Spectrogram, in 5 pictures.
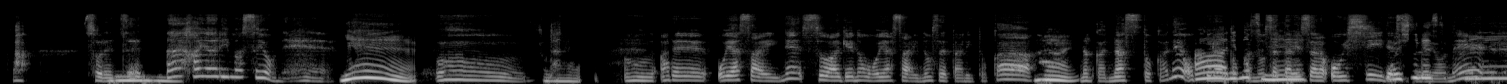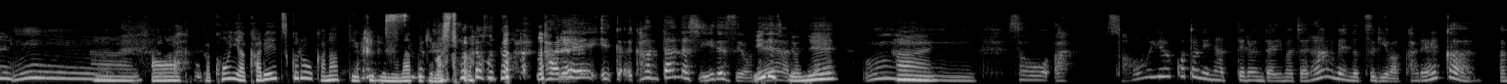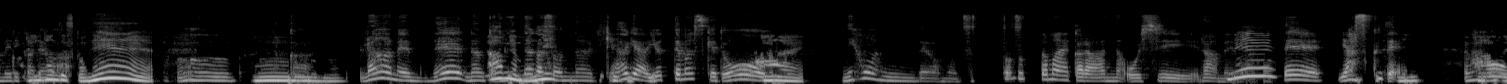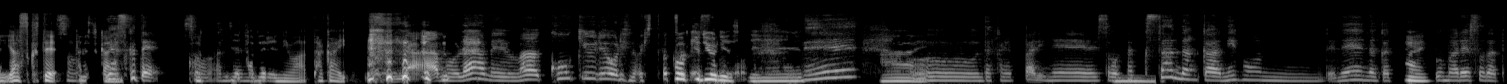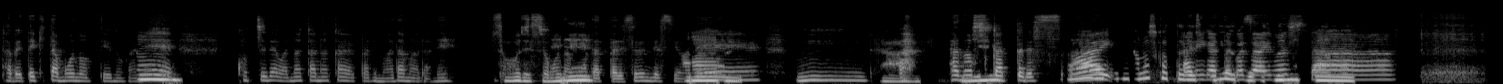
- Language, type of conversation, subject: Japanese, unstructured, 家族の味として思い出に残っている料理は何ですか？
- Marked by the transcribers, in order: distorted speech; laugh; laugh; other background noise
